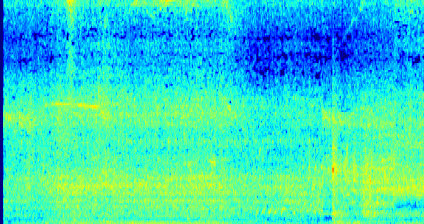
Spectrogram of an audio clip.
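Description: Heavy diesel engines of a crawler bulldozer and a tipper truck running under load, a steady low hum whose note shifts about halfway through. A sharp knock comes near the end.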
